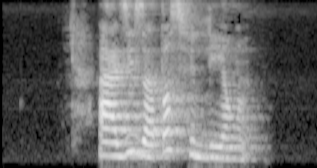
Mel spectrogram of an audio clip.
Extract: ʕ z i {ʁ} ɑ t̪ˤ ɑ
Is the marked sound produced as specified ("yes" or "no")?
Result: no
